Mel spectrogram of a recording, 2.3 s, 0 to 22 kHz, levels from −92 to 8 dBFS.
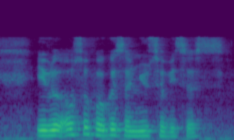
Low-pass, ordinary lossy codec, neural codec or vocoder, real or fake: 7.2 kHz; MP3, 48 kbps; none; real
